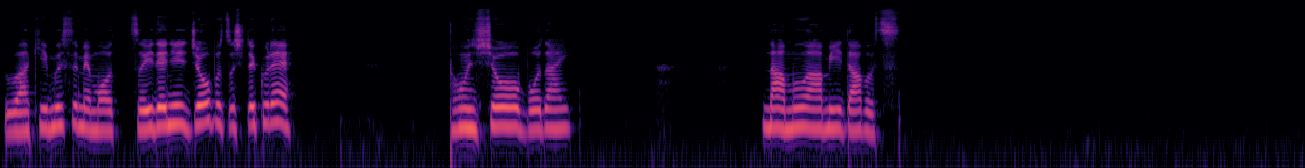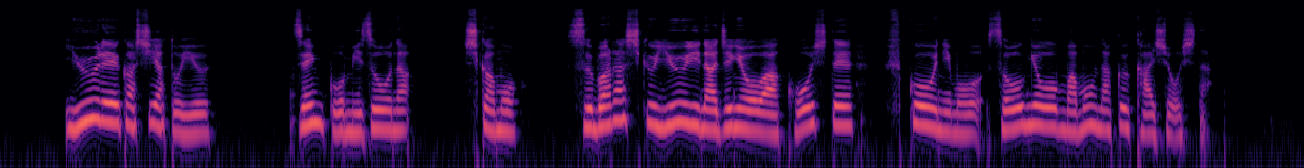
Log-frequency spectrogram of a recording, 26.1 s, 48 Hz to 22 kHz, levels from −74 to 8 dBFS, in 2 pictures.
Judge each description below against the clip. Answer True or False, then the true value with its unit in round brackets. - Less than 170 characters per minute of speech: True (160 characters per minute)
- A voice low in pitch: False (205 Hz)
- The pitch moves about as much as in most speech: True (4.3 semitones)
